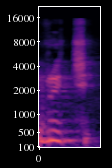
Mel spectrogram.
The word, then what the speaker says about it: वृक्ष: घने वृक्ष, ये व में री जुटा तो हम इसे क्या बोलेंगे? वृक्ष।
